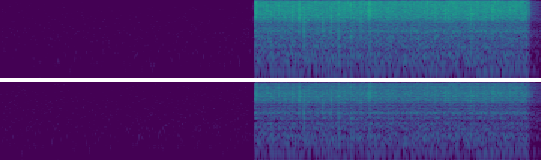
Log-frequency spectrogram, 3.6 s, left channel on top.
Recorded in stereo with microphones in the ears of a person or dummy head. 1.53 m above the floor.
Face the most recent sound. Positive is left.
turn(degrees=30)  # may be behind; listen again after turning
